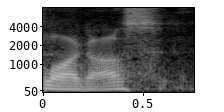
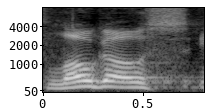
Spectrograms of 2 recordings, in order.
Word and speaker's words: logos: It is logos. It's logos in modern Greek. It's logos in Erasmian pronunciation of ancient Greek. And at least it's not as bad as the Christian school in Moscow, Idaho, which they call logos, which is not possible in any language anywhere.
